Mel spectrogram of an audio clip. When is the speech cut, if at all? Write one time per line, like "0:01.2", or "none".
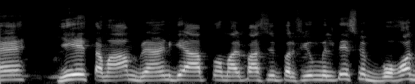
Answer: none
